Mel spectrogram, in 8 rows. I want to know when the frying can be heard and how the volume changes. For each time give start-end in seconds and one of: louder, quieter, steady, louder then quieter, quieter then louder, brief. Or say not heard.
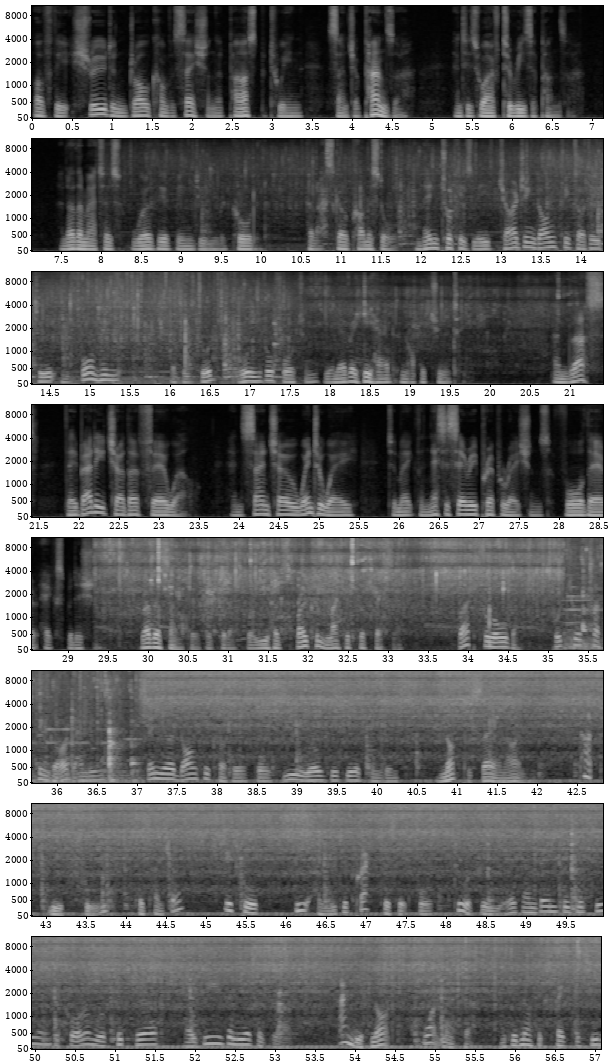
8.0-21.5 louder then quieter
29.3-57.0 steady.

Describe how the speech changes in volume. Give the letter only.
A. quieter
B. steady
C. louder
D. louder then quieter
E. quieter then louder
B.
